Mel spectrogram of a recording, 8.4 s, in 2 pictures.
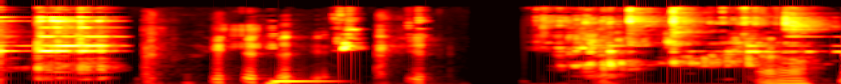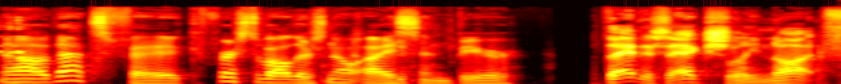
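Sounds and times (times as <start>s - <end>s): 
glass clinking: 0.0s - 0.7s, 2.7s - 4.4s
speech: 1.1s - 2.2s, 3.8s - 8.3s
moonshine pouring into a glass: 2.6s - 4.3s.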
